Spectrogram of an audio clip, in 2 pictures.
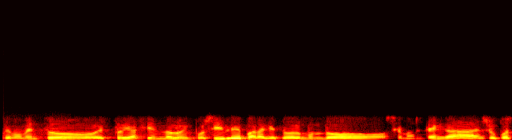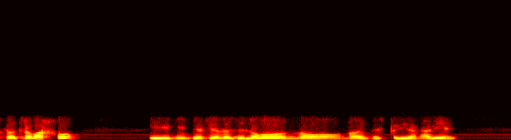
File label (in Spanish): noticias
